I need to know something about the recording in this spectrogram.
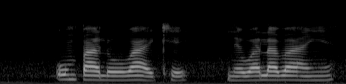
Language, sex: Swati, female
